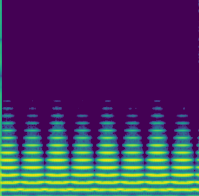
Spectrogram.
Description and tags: Generated from an FM-based software sound generator I wrote. Great for use with a sample player or in looping software.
